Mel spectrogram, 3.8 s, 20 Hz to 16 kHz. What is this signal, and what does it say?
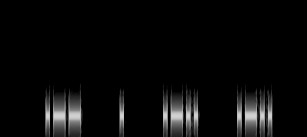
Morse code, heard as a keyed tone, about 25 wpm, spaced as for 13 wpm, 600 Hz. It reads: WELL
